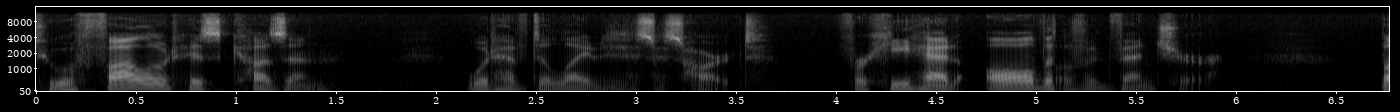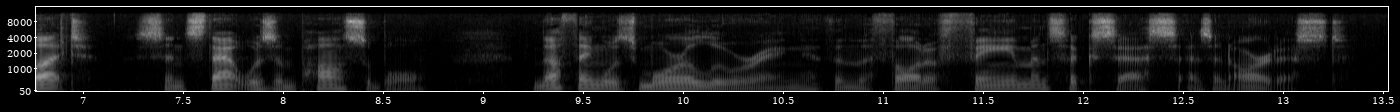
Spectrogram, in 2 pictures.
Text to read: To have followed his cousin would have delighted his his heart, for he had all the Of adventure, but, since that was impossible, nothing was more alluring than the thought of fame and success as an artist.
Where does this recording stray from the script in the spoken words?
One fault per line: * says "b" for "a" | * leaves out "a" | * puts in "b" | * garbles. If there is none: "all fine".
all fine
